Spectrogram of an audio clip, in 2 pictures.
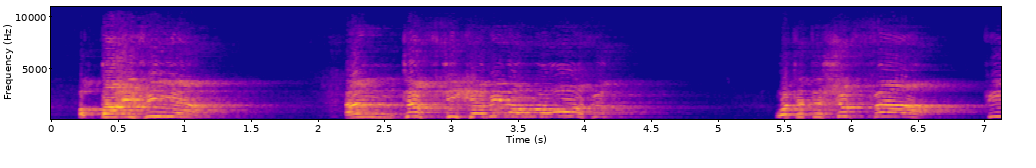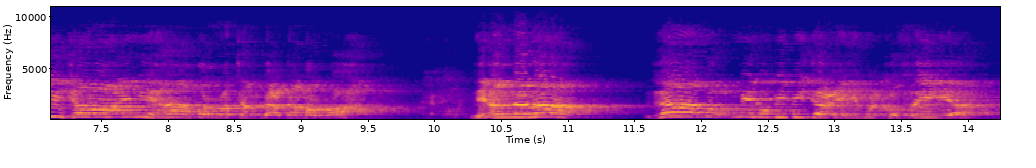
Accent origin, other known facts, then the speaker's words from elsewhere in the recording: Algeria; ونذر الخطر تدق أجراسها في بلادنا الجزائر هنا وهناك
